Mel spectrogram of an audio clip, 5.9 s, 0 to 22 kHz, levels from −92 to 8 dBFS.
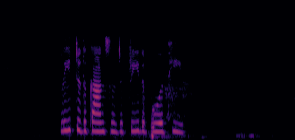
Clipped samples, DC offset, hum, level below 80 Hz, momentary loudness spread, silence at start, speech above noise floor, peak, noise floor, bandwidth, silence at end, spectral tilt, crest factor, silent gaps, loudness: under 0.1%; under 0.1%; none; under -90 dBFS; 12 LU; 1.2 s; 28 dB; -34 dBFS; -80 dBFS; 7.4 kHz; 0.85 s; -3.5 dB/octave; 22 dB; 3.91-3.97 s, 4.19-4.25 s, 4.32-4.69 s; -53 LUFS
